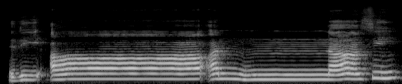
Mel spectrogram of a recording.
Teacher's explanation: حمزہ کی آواز بھی آئے اور بڑی مد بھی ادا ہو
